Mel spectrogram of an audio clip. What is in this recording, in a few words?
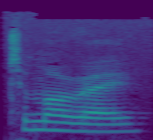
"tomorrow", English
